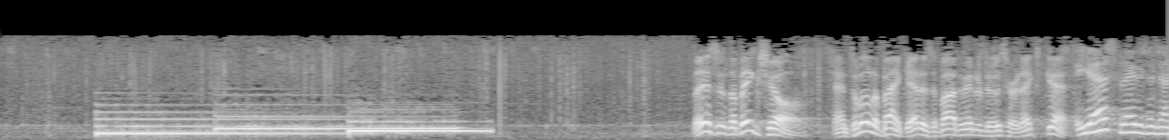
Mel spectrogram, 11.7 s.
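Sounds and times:
soft hiss: 0:00.0 - 0:11.6
broadcast chimes: 0:01.0 - 0:05.0
speech: 0:07.0 - 0:11.6.

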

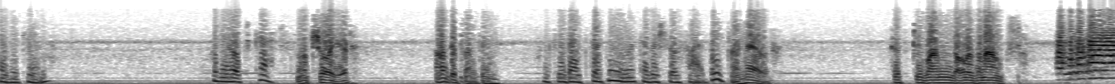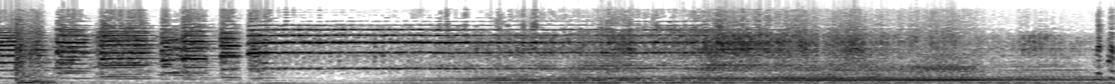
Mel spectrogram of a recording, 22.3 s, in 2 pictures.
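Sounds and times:
flying boat engine droning in flight: 0:00.0 - 0:22.2
speech: 0:02.3 - 0:03.7, 0:04.4 - 0:07.8, 0:08.9 - 0:11.8.

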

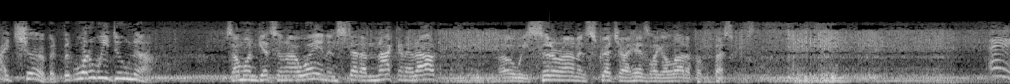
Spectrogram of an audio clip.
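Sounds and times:
speech: 0:00.0 - 0:09.2
aircraft engine sputtering: 0:00.0 - 0:10.1
rising tonal sweep: 0:00.0 - 0:10.1.

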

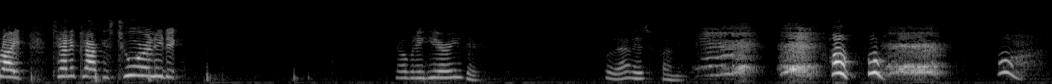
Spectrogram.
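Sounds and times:
speech: 0:00.0 - 0:01.9, 0:04.0 - 0:04.9, 0:06.0 - 0:09.4
parrot squawking: 0:07.0 - 0:09.5.

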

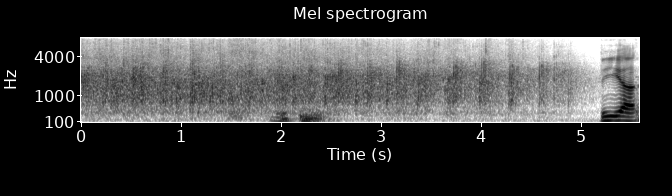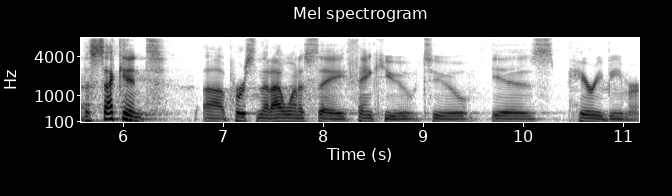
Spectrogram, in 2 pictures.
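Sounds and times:
crowd applauding: 0:00.0 - 0:05.1
speech: 0:01.9 - 0:02.6, 0:05.2 - 0:11.1.

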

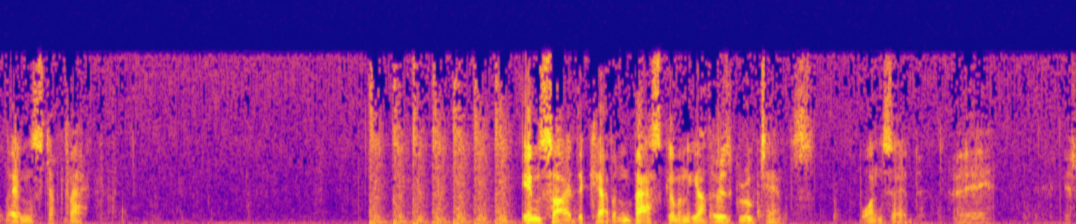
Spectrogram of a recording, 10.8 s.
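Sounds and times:
speech: 0:00.0 - 0:01.0, 0:05.2 - 0:10.0
knocking on a cabin door: 0:03.7 - 0:05.2.

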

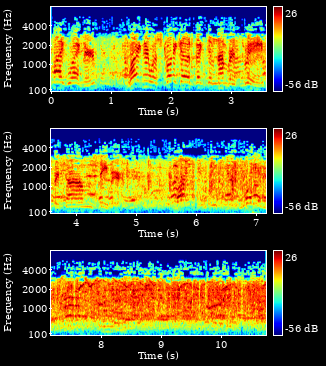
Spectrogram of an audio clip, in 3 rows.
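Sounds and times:
speech: 0:00.0 - 0:07.9
baseball crowd applauding: 0:03.2 - 0:10.7.

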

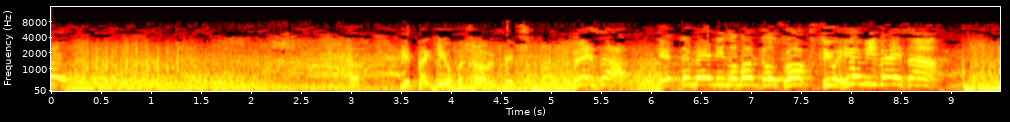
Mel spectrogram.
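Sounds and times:
low-flying Mosquito fighter-bomber engines roaring: 0:00.1 - 0:05.1
speech: 0:03.5 - 0:09.3.

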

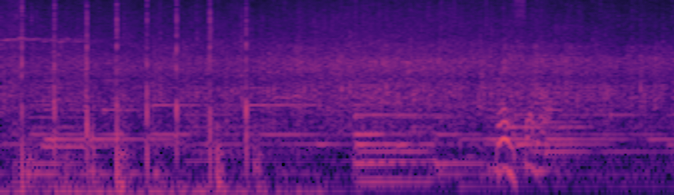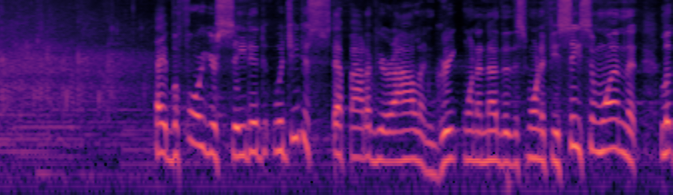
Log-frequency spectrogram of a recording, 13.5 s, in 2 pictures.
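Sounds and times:
audience clapping in praise: 0:00.0 - 0:08.6
speech: 0:05.0 - 0:05.7, 0:08.3 - 0:13.4.

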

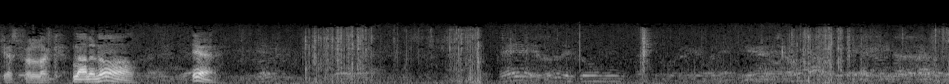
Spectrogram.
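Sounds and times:
speech: 0:00.0 - 0:02.3
deck of playing cards being shuffled: 0:03.0 - 0:04.9, 0:07.7 - 0:09.4.

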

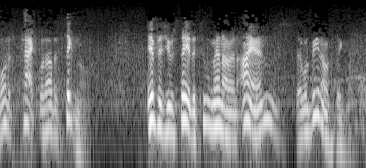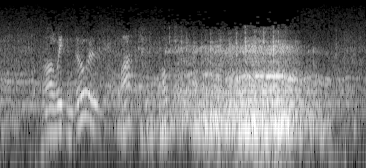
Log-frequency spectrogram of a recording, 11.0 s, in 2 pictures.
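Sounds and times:
speech: 0:00.0 - 0:01.5, 0:02.2 - 0:05.4, 0:06.1 - 0:08.6
ship's engine running: 0:05.6 - 0:10.9.

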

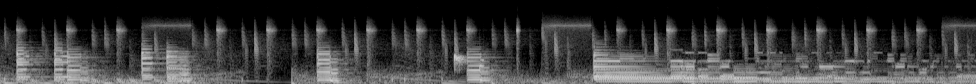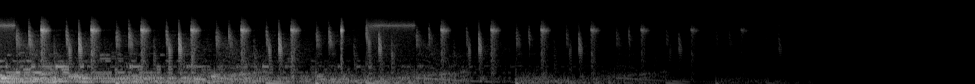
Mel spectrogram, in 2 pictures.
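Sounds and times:
Wurlitzer electric piano cyberfunk: 0:00.1 - 0:02.1, 0:05.9 - 0:12.6.

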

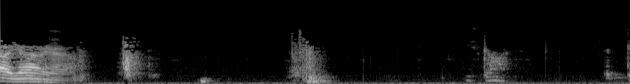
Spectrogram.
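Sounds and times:
speech: 0:00.0 - 0:01.4, 0:04.7 - 0:05.2, 0:06.0 - 0:06.2
door shut and locked: 0:02.9 - 0:03.4.

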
